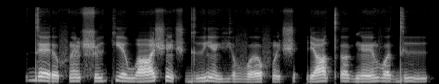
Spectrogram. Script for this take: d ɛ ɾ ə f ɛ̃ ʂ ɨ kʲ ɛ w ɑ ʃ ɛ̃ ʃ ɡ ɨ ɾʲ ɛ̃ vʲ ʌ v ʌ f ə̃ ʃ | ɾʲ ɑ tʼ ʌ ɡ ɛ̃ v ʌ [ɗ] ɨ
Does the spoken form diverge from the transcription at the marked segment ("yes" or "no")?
yes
